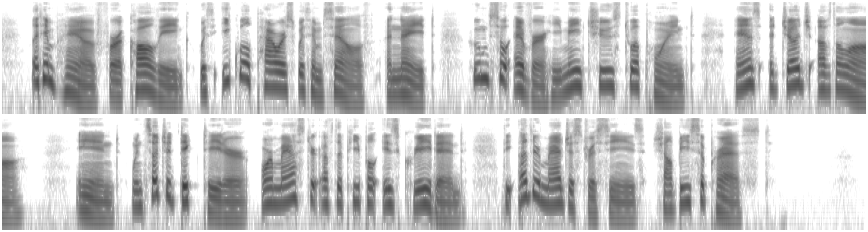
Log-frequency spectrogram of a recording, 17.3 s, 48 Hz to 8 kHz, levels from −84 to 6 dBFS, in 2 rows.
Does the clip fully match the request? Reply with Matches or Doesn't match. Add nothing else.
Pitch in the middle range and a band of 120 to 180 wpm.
Matches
